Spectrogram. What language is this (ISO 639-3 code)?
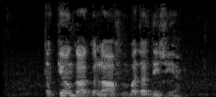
urd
